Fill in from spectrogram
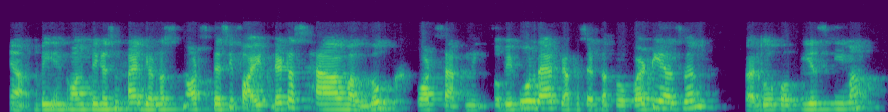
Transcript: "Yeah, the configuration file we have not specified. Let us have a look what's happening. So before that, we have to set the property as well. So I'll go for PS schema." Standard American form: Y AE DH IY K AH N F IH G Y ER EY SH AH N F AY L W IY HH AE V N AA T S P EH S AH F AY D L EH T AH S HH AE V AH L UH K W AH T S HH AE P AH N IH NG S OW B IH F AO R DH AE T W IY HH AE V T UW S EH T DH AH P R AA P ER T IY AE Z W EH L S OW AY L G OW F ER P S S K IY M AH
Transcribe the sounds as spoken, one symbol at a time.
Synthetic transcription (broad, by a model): Y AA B IY K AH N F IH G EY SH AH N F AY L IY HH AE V N AA T S P EH S AH F AY D L EH T AH S HH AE V AH L UH K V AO T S HH AE P AH N IH NG S OW B IH F AO R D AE T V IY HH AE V T UW S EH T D AH P R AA P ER T IY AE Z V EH L S OW AY L G OW P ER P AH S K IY M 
